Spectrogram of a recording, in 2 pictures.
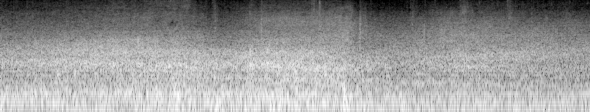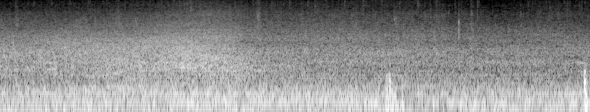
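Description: Wind buffets the microphone outdoors, with a steady low rumble.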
